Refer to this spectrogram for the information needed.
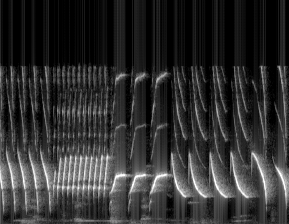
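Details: Spanish Timbrado canary singing a training song: a few downward-sweeping notes, a fast metallic trill, then a long series of loud clear whistles sliding downward, repeated roughly every third of a second.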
